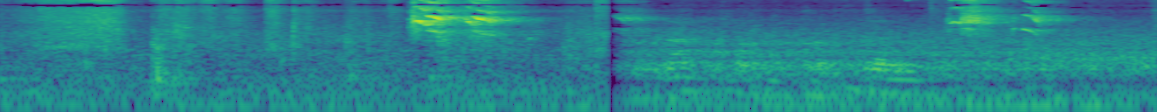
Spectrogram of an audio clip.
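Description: A bird squawking: a short run of harsh, high calls about two seconds in. Another brief high sound comes near the end.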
